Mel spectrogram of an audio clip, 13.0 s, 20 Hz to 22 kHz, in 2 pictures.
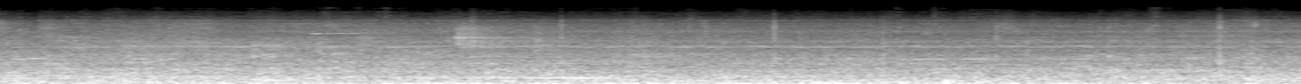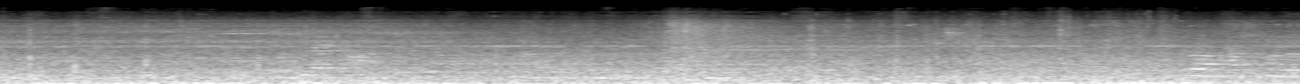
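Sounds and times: low rumble of terminal: 0:00.0 - 0:13.0.

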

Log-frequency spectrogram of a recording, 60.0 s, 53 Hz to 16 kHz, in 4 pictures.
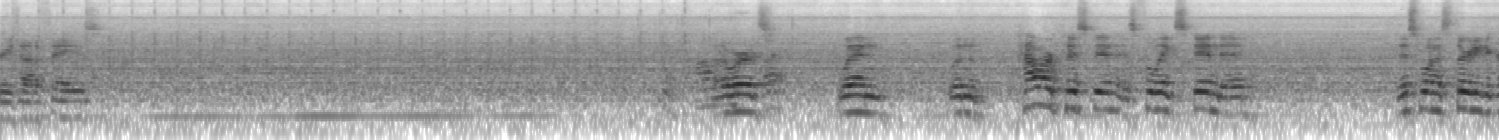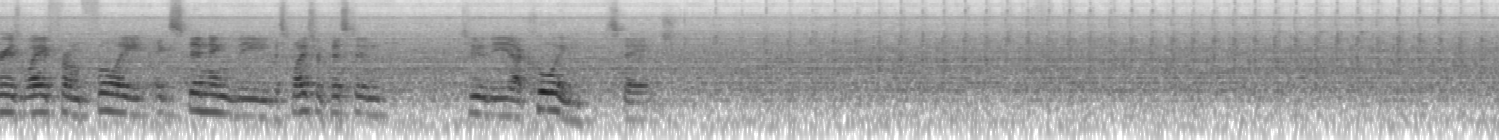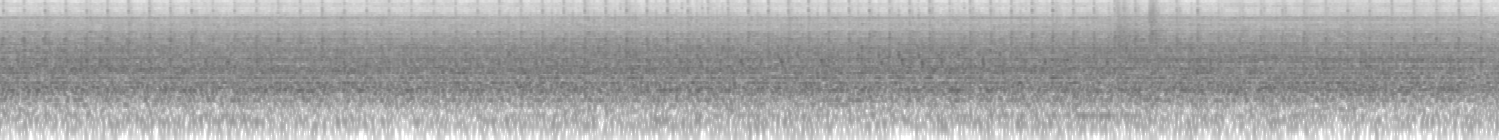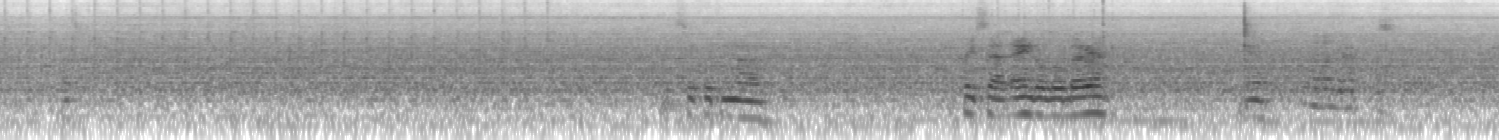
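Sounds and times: small engine pistons knocking: 0:00.0 - 0:07.3, 0:19.6 - 0:51.9.

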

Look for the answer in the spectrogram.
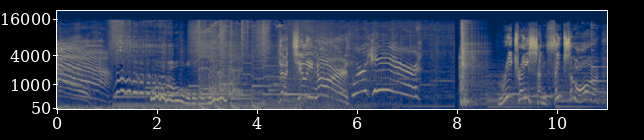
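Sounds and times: music: 0:01.0 - 0:11.0.

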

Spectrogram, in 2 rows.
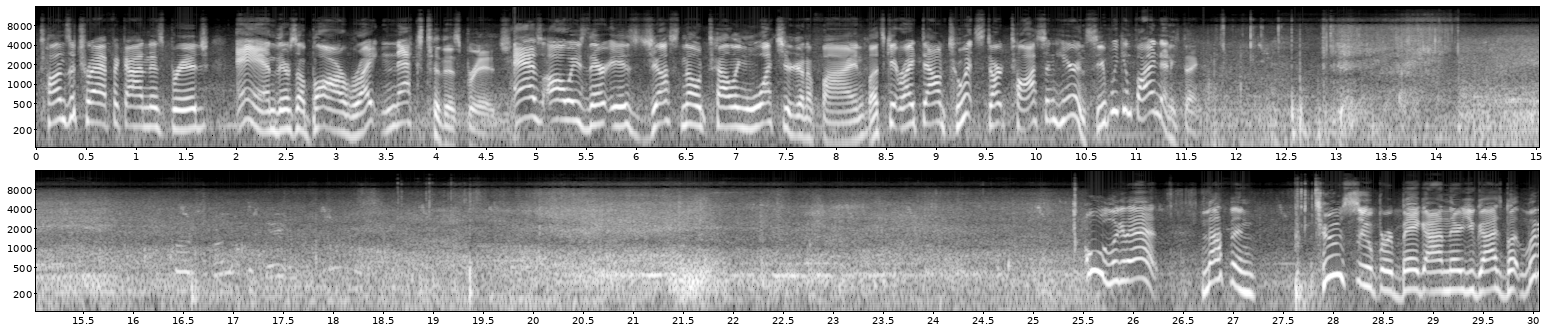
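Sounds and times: water spraying off rope: 0:12.8 - 0:14.3
rushing river noise: 0:12.8 - 0:16.9, 0:17.6 - 0:25.4.

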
